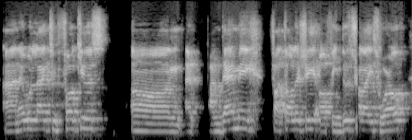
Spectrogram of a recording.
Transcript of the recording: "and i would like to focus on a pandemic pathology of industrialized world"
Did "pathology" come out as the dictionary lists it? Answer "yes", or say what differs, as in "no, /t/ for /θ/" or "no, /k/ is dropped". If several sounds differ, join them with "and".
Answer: no, /f/ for /p/ and /t/ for /θ/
